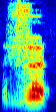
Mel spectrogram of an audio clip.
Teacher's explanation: une labiodentale avec la lèvre sur les dents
